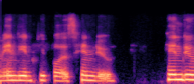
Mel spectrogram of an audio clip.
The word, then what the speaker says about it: Hindu: Hindu means there is one river, Sindhu. The Mohammedans, they pronounce Sa as Ha. So those who were on the other side of the Hindu River, they were called Hindus.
